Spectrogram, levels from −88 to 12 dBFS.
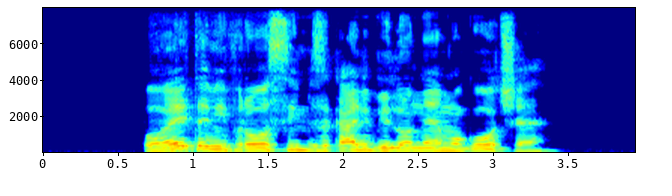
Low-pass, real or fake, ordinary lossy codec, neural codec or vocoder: none; real; none; none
